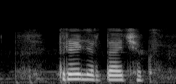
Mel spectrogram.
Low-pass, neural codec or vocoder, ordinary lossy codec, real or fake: 5.4 kHz; none; MP3, 32 kbps; real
